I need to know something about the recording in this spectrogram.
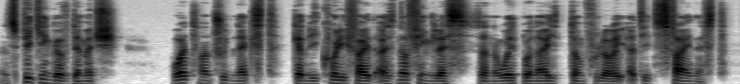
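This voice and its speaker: Man, French accent, native French speaker, lowish pitch, informal video narration, dry tongue-in-cheek storytelling. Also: little pitch movement, normal speed, poor audio. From France.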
